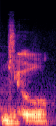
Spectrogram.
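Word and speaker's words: Joule: wearable sholay is that is that how you pronounce it Jolie no jewel jewel oh I was gonna say chill day Joel a jewel and Angelina Jolie yeah but it's jewel so these for the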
